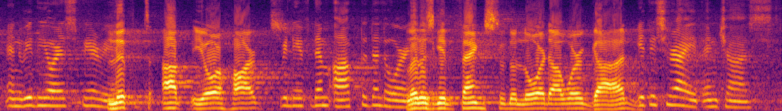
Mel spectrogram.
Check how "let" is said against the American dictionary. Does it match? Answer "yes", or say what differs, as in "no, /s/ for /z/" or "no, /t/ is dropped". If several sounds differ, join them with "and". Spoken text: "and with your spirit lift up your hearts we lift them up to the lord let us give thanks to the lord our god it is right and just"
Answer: yes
